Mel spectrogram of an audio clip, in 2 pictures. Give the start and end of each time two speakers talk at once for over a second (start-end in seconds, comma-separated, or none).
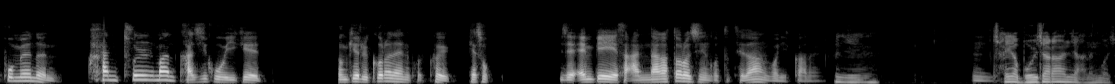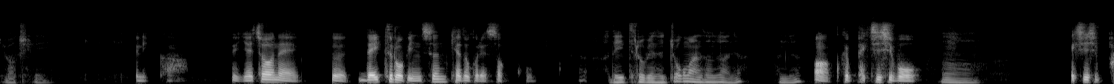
none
